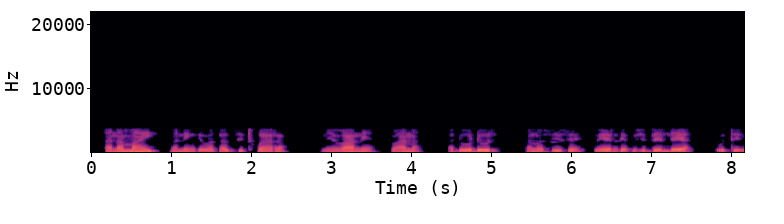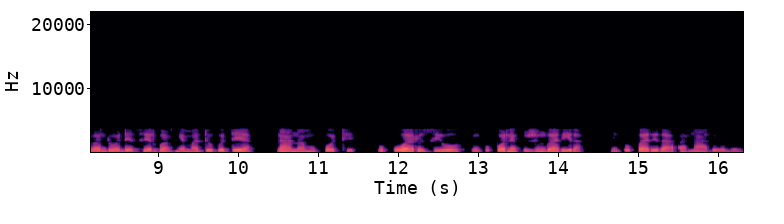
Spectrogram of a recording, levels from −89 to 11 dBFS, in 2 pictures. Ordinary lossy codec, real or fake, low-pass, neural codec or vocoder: Opus, 64 kbps; real; 3.6 kHz; none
